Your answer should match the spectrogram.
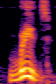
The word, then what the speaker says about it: ব্রিজ: একই রকমভাবে বি আর আই ডিজিই ব্রিজ, সি এ DGE catch, N এ ডিজিই ল্যাজ।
